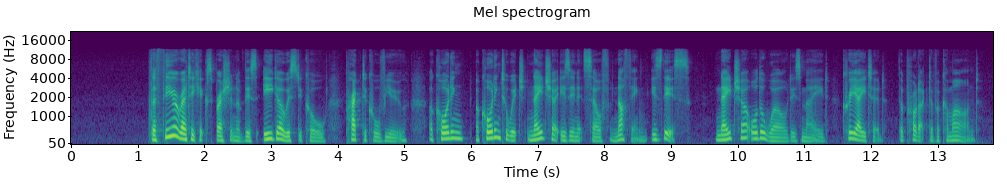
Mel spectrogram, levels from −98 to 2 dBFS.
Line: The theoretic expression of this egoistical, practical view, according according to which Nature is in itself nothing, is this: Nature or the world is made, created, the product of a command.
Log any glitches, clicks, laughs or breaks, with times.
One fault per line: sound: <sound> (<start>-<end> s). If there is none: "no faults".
no faults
